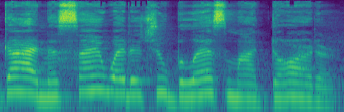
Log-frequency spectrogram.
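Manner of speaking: fervent prayer. Retold or imitated. Mother retelling her own prayer to God, fervent rising plea ending in a whisper. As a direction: pray earnestly, building, then hush.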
